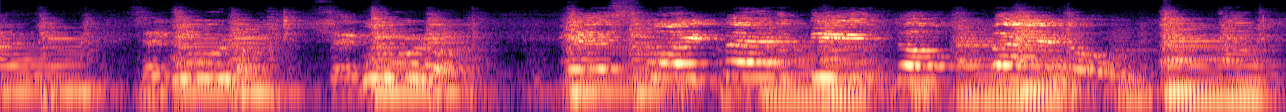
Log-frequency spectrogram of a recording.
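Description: Nylon-string classical guitar strummed, accompanying a man singing a song live.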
